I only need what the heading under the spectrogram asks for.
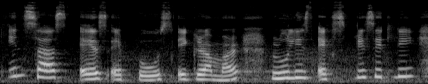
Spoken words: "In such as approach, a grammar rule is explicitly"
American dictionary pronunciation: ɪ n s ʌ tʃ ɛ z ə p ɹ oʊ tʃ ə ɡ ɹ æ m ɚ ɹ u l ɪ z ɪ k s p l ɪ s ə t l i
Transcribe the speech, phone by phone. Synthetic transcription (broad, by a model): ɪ n s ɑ s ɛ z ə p oʊ s ə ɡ ɹ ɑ m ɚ ɹ u l ɪ z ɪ k s p l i s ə t l i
